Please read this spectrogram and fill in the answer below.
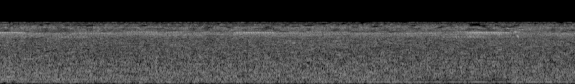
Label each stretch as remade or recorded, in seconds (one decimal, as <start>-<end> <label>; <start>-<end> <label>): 0.0-5.8 recorded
